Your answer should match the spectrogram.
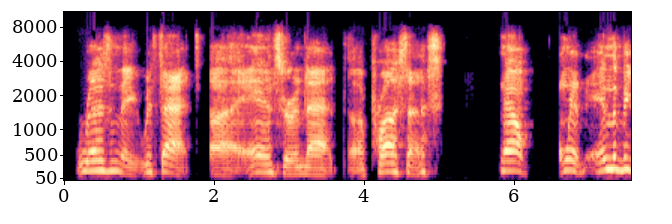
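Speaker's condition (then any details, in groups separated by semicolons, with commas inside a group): Cerebral palsy; speaks slower at times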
